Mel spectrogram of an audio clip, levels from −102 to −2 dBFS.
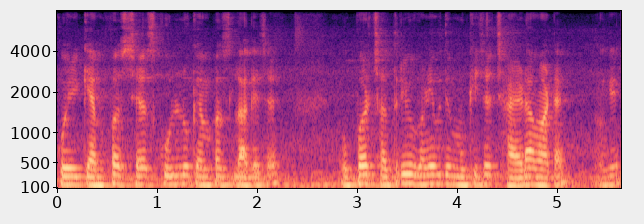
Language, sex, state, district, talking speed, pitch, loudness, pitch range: Gujarati, male, Gujarat, Gandhinagar, 190 wpm, 140 Hz, -16 LUFS, 135-145 Hz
